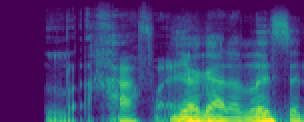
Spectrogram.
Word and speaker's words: Rafael: How do you say that in Spanish? Raphael. Raphael. Raphael. Raphael. He say Puerto Rican. Rafael.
